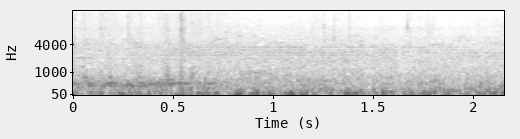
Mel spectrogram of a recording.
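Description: A homing pigeon that has just returned coos in soft, low, rounded calls, repeated a few times against a steady, noisy outdoor background.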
